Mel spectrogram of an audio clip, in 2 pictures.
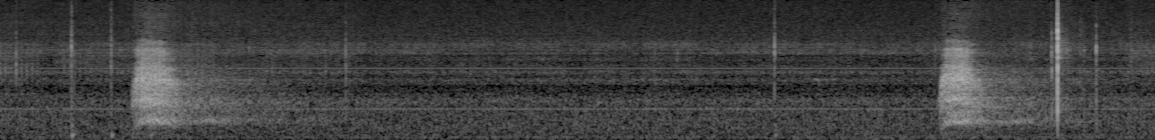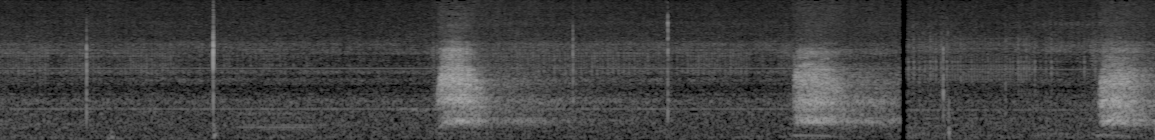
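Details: Female roe deer in a forest, nervous and warning of danger with repeated barks: five short, harsh, hoarse barks spaced roughly two to five seconds apart, each a brief broadband burst, with quiet woodland background between them.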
